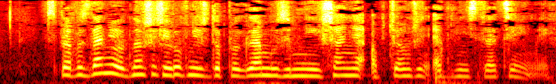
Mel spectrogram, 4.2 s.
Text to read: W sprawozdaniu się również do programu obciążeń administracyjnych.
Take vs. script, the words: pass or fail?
fail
